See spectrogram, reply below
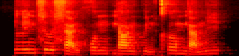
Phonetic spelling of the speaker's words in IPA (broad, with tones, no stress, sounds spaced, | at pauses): l i˥ n s ɹ̩˥ s a̰˨˩ ɪ̯ f ɤ˥ ŋ p j ɑ˥˩ ŋ p y̰˨˩ n kʰ ɤ˥ m j ä̰˨˩ m i˥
